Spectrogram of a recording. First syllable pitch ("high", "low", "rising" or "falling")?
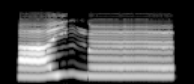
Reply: rising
